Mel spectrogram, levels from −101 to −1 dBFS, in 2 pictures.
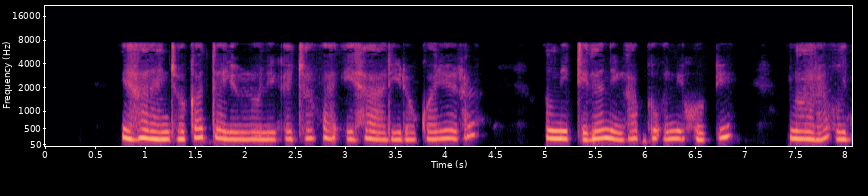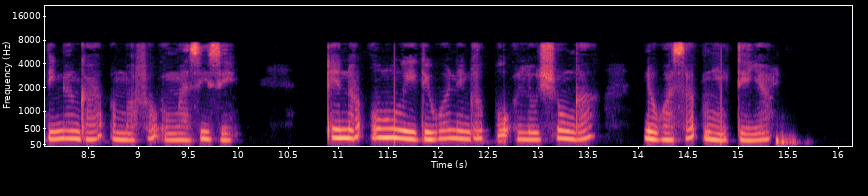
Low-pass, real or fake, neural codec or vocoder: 7.2 kHz; fake; codec, 24 kHz, 0.9 kbps, WavTokenizer, medium speech release version 1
